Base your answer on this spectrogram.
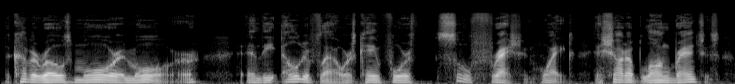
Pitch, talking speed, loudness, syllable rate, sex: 100 Hz, 170 wpm, -19 LUFS, 4.3 syllables/s, male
